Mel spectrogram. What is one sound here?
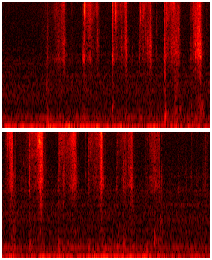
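A glue brush scrapes and swishes across a rough surface.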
